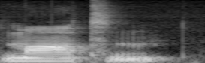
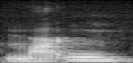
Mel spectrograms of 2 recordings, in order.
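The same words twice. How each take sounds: First: There is no R, and the second vowel is further back. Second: The R after the first vowel is pronounced. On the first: This is how the South African friend says it. "he says Martin" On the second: This is how North Americans say it. "he doesn't actually say the R in his name like we would in Canada or the U S, not Martin"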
